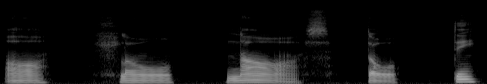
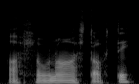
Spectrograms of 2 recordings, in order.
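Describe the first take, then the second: First: Very slow, drawn-out Ohlonostoti; slow syllable by syllable. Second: Said in the usual way. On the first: Shown as a demonstration. Teacher slowly demonstrating Ohlonostoti to learners. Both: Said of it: "it's pronounced like this".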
